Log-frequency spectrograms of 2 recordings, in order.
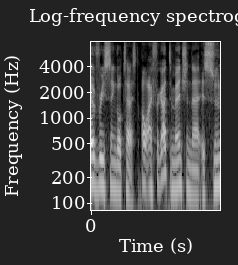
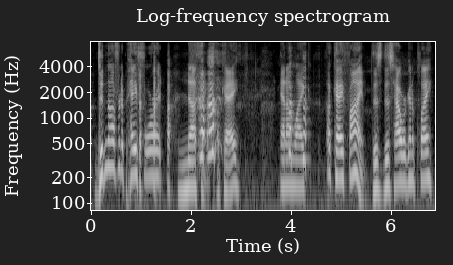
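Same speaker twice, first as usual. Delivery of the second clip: indignant; 6 semitones higher than usual. Real, not acted. Indignant retelling, pitch high.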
